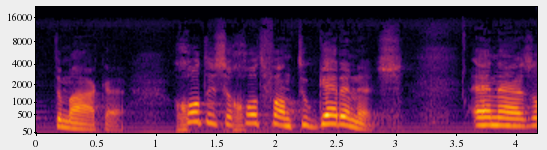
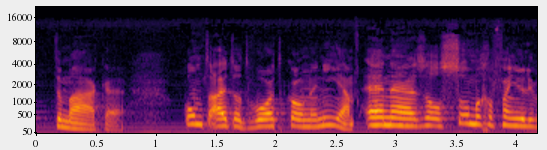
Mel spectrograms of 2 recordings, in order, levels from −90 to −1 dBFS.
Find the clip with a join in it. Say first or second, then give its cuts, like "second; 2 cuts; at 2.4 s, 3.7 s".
second; 2 cuts; at 1.1 s, 2.6 s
